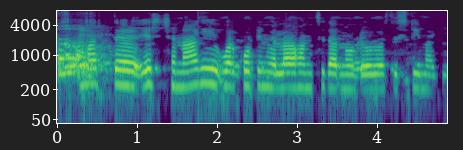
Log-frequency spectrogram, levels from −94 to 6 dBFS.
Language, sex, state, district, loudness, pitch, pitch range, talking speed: Kannada, female, Karnataka, Dharwad, -15 LUFS, 230 Hz, 215-250 Hz, 135 wpm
